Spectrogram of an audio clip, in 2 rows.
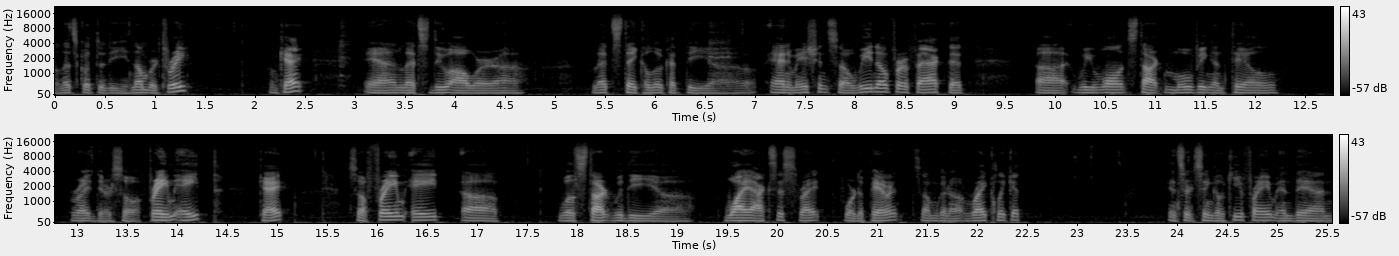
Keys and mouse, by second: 0.7 KP_3, 1.6-3.9 shift+middle drag, 6.9-13.2 drag, 23.0-24.2 right drag.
